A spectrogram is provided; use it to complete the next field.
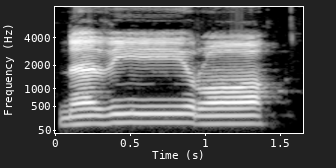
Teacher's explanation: ذال کو باریک کرنا ہے زبان تھوڑی سی باہر نکالیں گے ذال کو پڑھتے وقت · زبان تھوڑی سی باہر نکالیں گے ذال کو پڑھتے وقت نذیرا جب وقف کریں گے تو دو زبر کی تنوین کو الف سے تبدیل کریں گے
